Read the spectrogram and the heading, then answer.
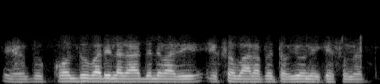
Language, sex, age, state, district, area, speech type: Maithili, male, 30-45, Bihar, Sitamarhi, rural, conversation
